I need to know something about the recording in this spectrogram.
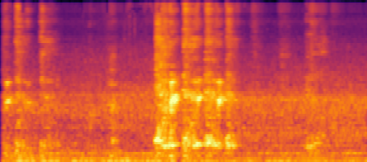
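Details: Repetitive cough lasting hours at a time, new since a month ago: brief cluster of about three harsh closely spaced cough bursts over a low room hum.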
